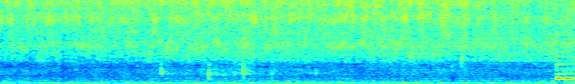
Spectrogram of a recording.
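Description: Compound butter sizzles at the bottom of a pan heated only by residual warmth, the burner off: a steady, fairly loud broadband hiss with a few faint pops, continuous and on its own without any talking.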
